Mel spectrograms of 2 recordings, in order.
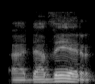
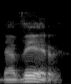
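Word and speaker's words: דבר: The word communing here is the word daver, daver. Yes, he pronounces it B like a V, just like in Spanish.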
